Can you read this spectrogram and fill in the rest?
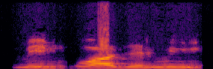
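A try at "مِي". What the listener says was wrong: মিম ইয়াজের মি পড়লেন কেন? টান দেন, একালিফ পরিমাণ টান হবে তো মিম ইয়াজের।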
